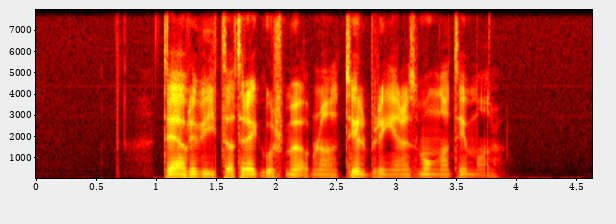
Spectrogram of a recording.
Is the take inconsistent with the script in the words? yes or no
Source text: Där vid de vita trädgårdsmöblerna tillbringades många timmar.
yes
